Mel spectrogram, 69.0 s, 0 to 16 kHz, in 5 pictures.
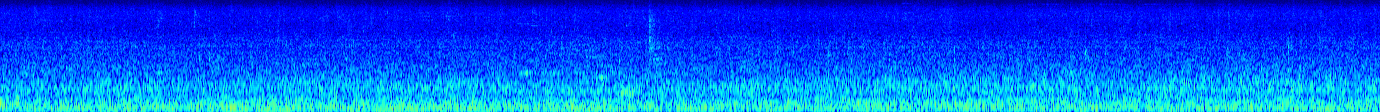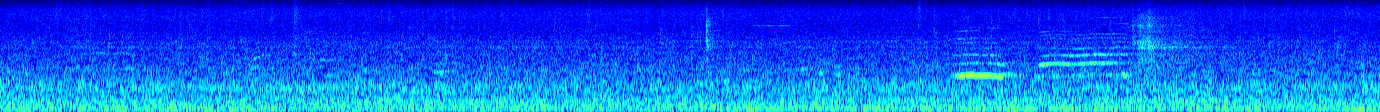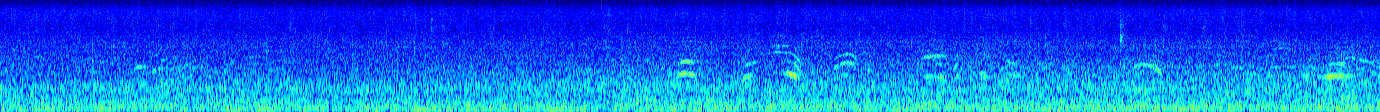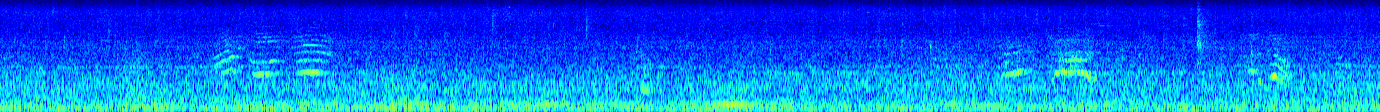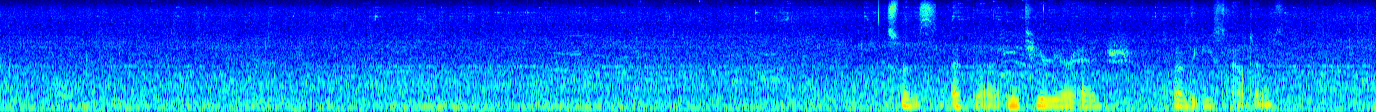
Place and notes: Lake Shore East Park East Water Garden From Bottom of Main Stair Case
Recorded on Zoom H4N. This is recorded at the bottom of the main staircase in Lake Shore East Park. To the right of the grand staircase are the Eastern Water Gardens and the playground. This entrance is described as the main entrance for the residents of this community. Please notice how it contrasts with the Western Water Gardens.
8 June 2017, 14:00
